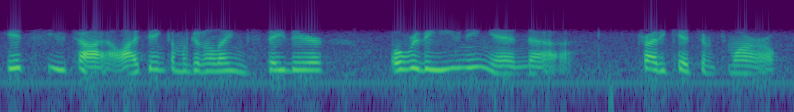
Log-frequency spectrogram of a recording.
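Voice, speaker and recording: A woman's voice: on the low side, a little fast, narrow, tinny audio. A woman checking in on an amateur radio net, chatting in a folksy, familiar storytelling way over two-way radio. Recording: thin radio transmission with faint static.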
